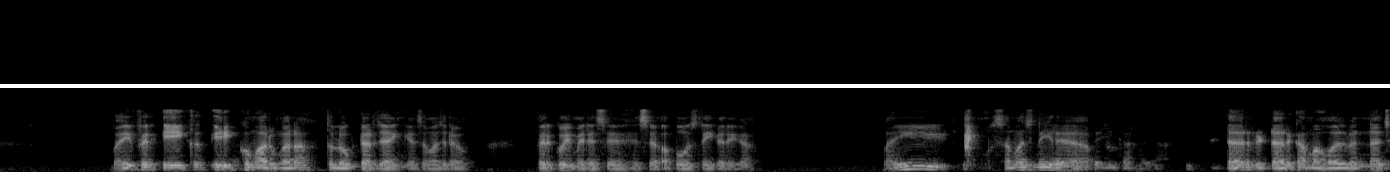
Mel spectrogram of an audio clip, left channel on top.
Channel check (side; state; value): left; silent; digital silence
